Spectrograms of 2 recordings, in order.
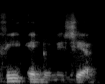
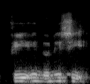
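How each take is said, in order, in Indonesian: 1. Nama itu berakhir dengan vokal 'a'. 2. Nama itu berakhir dengan vokal 'i'. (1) "harus kita bilangin bahwa kita mengatakan" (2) "jangan bilang fi Indonesia"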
